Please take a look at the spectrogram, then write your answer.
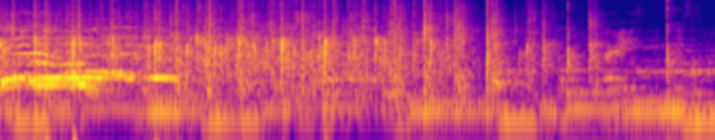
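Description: An audience applauds for several seconds, many hands clapping in a dense, steady patter with sharp individual claps popping out, slowly tapering near the end while a low murmur of voices runs underneath.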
